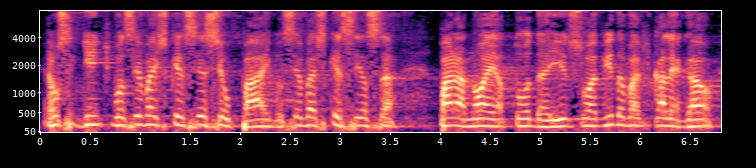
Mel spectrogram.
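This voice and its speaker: Man acting out a coaxing street youth, slangy, lowered voice, echoey hall. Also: steady tone, moderate pace, creaky, bright, forceful tone, heavily acted. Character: streetwise young man offering drugs, casual and pushy.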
